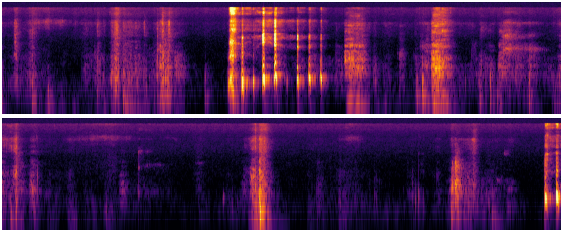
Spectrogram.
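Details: Play fight indoors between Marlow, a rottweiler cross, and his new baby sister Mimi, their first, with the puppy going for his feet: short bursts of low growls and whiny yelps come in clusters, with quiet gaps between.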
